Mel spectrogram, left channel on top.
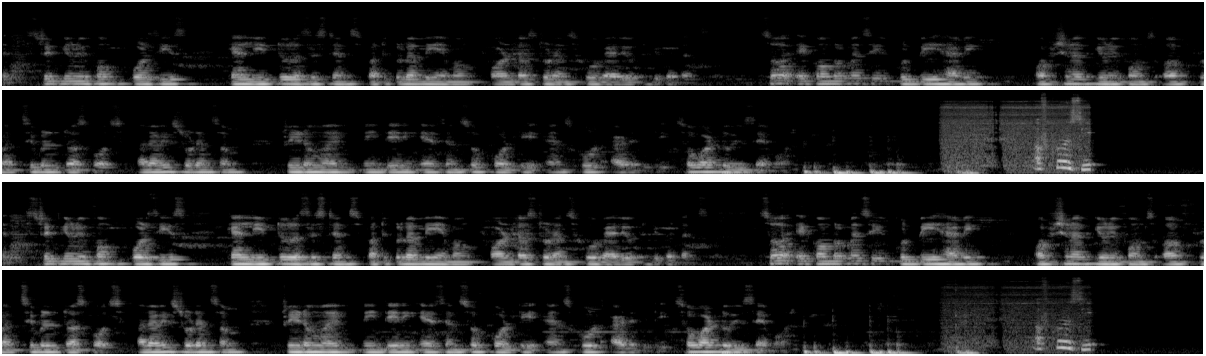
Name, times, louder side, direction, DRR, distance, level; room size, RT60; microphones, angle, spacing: voice 1, 0.0-1.9 2.3-6.9 7.6-9.9 10.3-14.5 14.8-21.0 21.5-21.7, right 3 dB, 50° right, 0.5 m, -26 dB
voice 2, 21.4-22.9, left 3 dB, 50° left, 0.4 m, -26 dB
3.0 x 2.0 x 2.4 m
head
